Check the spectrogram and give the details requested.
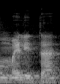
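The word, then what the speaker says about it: Melita: Este lugar que se nos dice ahí que se llama esta isla Malta o Mélita, en su idioma original se pronunciaba así, ¿no?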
